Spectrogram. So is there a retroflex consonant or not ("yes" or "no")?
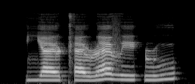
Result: yes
